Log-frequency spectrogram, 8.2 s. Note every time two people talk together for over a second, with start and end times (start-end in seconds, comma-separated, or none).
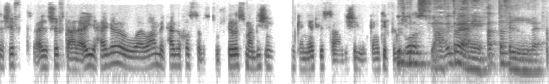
none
